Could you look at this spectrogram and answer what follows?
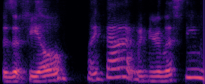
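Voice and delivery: ordinary delivery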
